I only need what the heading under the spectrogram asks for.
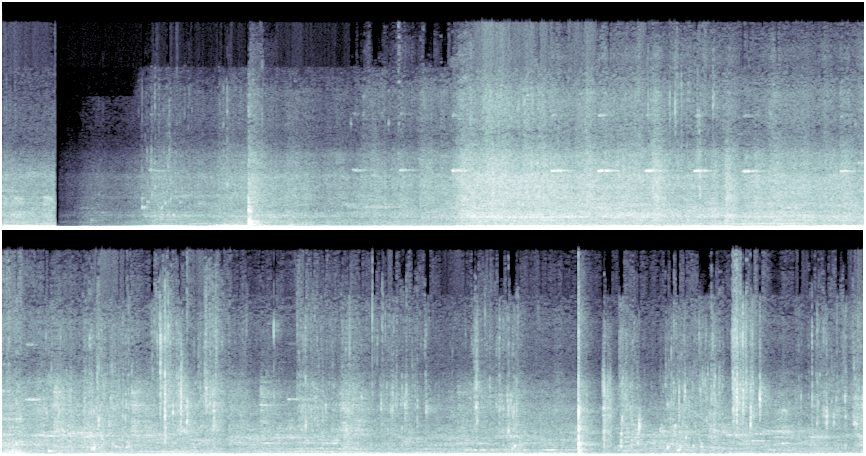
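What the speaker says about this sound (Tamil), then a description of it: "இப்போ வந்து எல்லாத்துலேயுமே வந்து தண்ணி ஊற்றிடலாம்" Water poured slowly from a can onto newly planted garden plants in a home garden, a soft steady trickle and drip running continuously at close range with no talking.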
